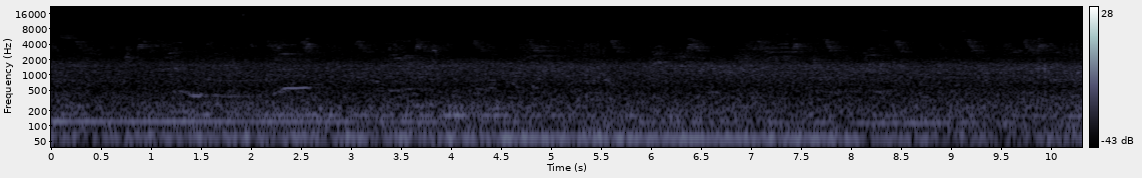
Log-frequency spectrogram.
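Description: Birds chirping again and again over a steady low hum.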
